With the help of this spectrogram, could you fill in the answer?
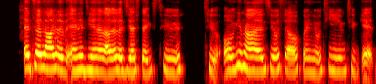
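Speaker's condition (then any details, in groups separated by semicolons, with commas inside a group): Cerebral palsy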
